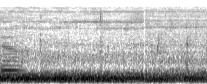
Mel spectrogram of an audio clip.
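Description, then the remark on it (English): A steady, low rumbling hiss of already warm water heating toward a boil, continuous, with a dense churning texture and no clear bubbling pops yet. “Should be warm, so it shouldn't take too long to boil.”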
